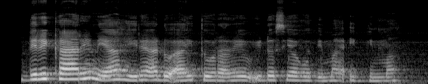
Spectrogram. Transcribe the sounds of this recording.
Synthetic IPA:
ðiɾikaɾineaɦiɾɛadoʔait̪oɾaɾeuʔidɔsiaɣoðimaʔiðima

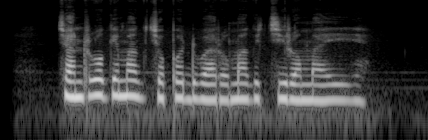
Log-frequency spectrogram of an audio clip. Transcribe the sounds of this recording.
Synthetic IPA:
t͡ʃanɾwɔɡɪmaɡt͡ʃɔpɔdwaɾɔmaɡt͡ʃiɾomaɪjɛ

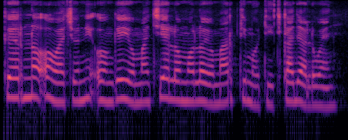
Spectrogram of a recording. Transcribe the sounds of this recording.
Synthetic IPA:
kɛrnɔʔɔwat͡ʃɔnɪʔoŋɡejɔmat͡ʃjɛlɔmɔlɔjɔmartɪmotit͡ʃkad͡ʒalwɛɲ

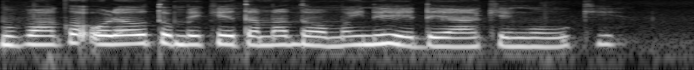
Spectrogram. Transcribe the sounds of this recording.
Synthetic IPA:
moβaːɡɔʔoɾeaotomekeːtamaðɔmɔineheːdejakɛŋoːke

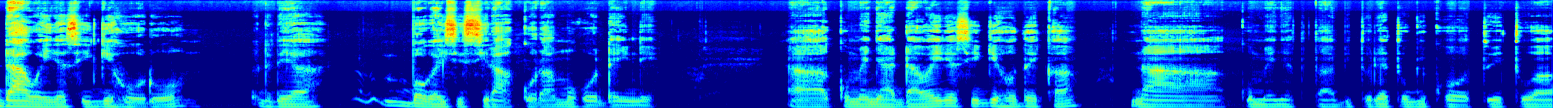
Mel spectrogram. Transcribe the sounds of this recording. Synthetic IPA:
dawaiɾeasiɡeɦoɾwɔ | ɾeɾea | bɔɣaisisiɾakoɾamoɣodaine | akomɛɲadawaiɾeasiɡeɦoðɛka | nakomɛɲato̥tabitoɾeatoɡekʰɔtwetwa

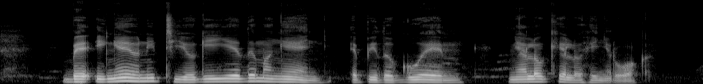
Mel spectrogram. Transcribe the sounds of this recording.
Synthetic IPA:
beʔɪŋejɔnɪtʰioɡɪjed̪emaŋɛɲ | epid̪oɡwen | ɲalɔkʰeloɦiɲɾwɔ̰k

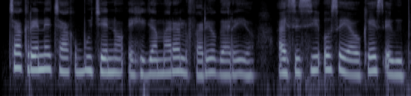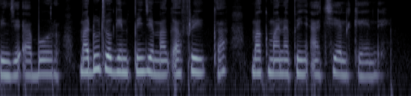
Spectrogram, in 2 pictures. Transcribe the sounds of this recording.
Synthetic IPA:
t͡ʃakɾɛnɛt͡ʃakbut͡ʃenoʔeɦiɡamaɾalʊfaɾjɔɡaɾɪjɔ | ajsisiʔosejaɔkesewipiɲd͡ʒeʔaboɾomadutoɡɪnpiɲd͡ʒemaɡafɾika | makmanapiɲa̰t͡ʃɪɛlkende

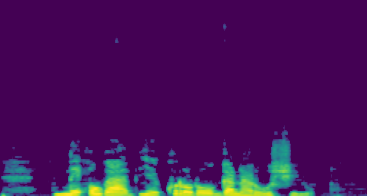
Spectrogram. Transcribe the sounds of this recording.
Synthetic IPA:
neʔoɣaðiekʰoɾoɾoɡanaɾo̰ʃio̰

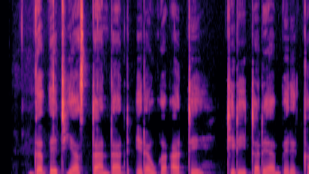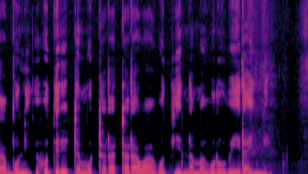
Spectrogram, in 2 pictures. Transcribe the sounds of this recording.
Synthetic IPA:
ɡaðetijastandadeɾauɣaʔatetiɾitaɾeabɛɾɛkaboniʔehoðeɾetɛmotaɾataɾawaɣoðienamaɣoɾoβeːɾaine

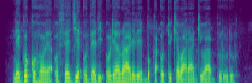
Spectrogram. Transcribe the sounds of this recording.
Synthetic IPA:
neɡokoɦɔjaʔosɛd͡ʑiɛʔoðɛɾiʔoɾeaɾwaɾeɾebokaʔotwekɛwaɾaɡiwabuɾuɾu

